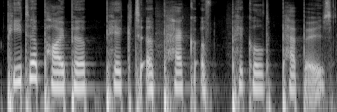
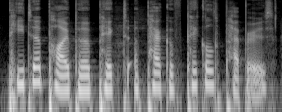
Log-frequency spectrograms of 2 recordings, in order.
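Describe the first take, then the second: First: The P sounds pop with harsh bursts of air. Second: The P sounds are soft without bursts of air. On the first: The speaker calls it wrong. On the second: The speaker calls it right.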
